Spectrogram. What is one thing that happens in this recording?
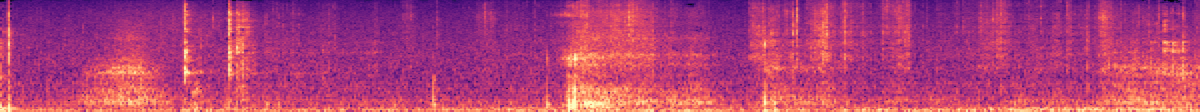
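Dry leaves and twigs rustle and crackle as a hand brushes through them.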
